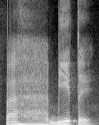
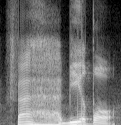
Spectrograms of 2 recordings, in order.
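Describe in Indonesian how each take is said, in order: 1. T di akhir memantul dengan bunyi tipis. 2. T di akhir memantul dengan bunyi tebal. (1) "ini ketipisan" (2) "Bunyi yang tepat adalah yang B"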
